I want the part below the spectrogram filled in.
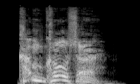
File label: shotgun closer; hl2; ravenholm; Source engine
